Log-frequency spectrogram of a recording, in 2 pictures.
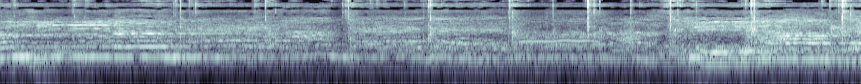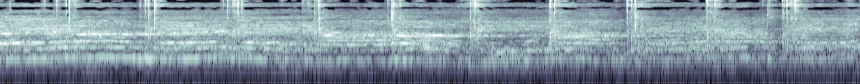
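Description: A group of voices chanting a Hindu devotional chant together in long held notes, with a steady beat of sharp strokes keeping time.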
